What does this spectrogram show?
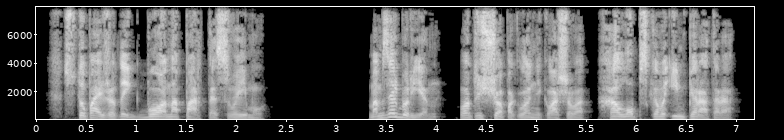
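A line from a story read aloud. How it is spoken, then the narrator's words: Shouting in French. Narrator (Russian): закричал отличным французским языком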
